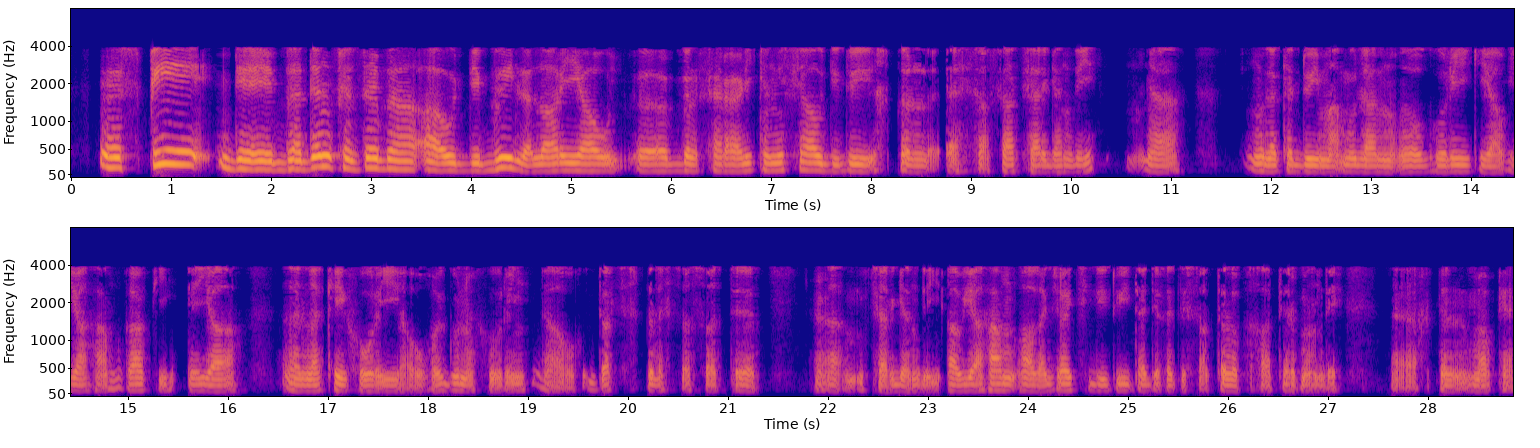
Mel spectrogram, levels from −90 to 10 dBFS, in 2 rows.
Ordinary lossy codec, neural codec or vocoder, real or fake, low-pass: AAC, 16 kbps; none; real; 7.2 kHz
